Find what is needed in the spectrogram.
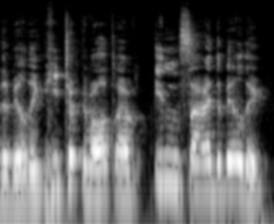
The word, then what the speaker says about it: Molotov: Tokyo by throwing Molotov cocktails. – Molotov. – Did I say it wrong? – Yeah. – Oh, you got the German pronunciation. – Molotov.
